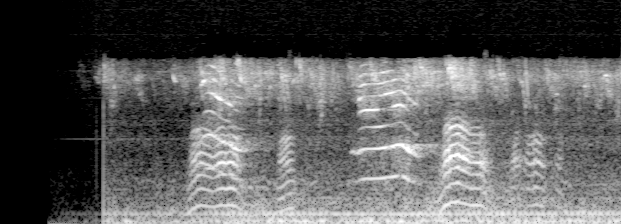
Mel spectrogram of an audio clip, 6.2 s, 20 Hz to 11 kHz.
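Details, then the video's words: Pallas's cat kittens, 3 to 7 weeks old, at a wildcat zoo, picked up by a motion-activated trail camera: a run of four or five wavering, harmonic mewing calls in quick succession over a steady low hum. "Pallas' cat kittens growing up, 3 to 7 weeks old"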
